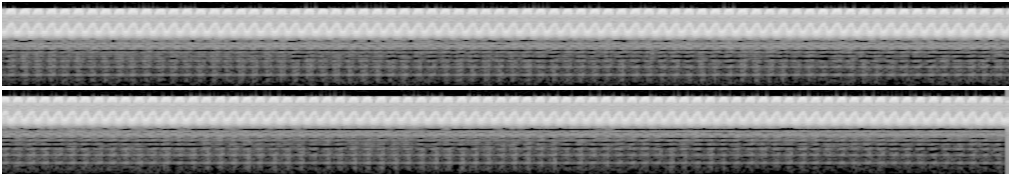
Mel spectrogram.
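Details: Large brown cicada singing the sustained "giiii" drone it makes while staying still, captured with a compact camera. The shrill, grating buzz is even and continuous from start to finish, with some distortion at its loud high pitch.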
